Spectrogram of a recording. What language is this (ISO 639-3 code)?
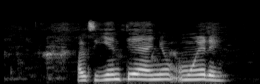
spa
